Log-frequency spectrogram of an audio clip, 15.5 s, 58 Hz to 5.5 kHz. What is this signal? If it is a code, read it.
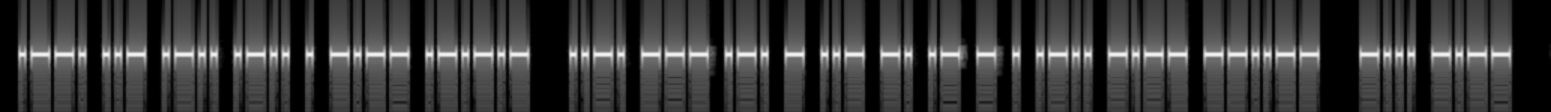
Morse code, heard as a keyed tone, about 20 wpm, 600 Hz. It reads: PULLEY. FORTUNATELY, BY
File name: learning center / tower trouble / tower trouble 20wpm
